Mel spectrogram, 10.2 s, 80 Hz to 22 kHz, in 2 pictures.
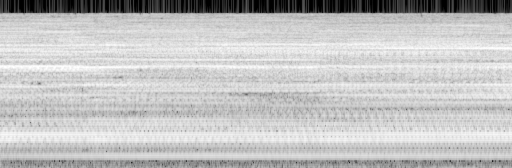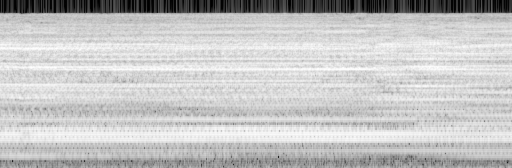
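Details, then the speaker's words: Motorized Walters bascule bridge (model railway), counterweighted with about 180 g; gearbox drive rod kept loose with no tight spots loading the motor. Steady, high-pitched gearbox whine, consistent with no high-low swings or catching as the bridge moves: normal gear motor run. "pay attention to the gearbox noise can hear it's very consistent and it doesn't get high low"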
